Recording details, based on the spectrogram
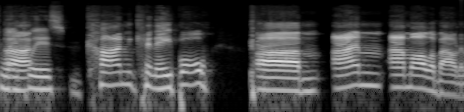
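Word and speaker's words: Knueppel: and uh yeah in please say dude's name right KH canle that's how you say his name that's how he clarified I don't know what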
